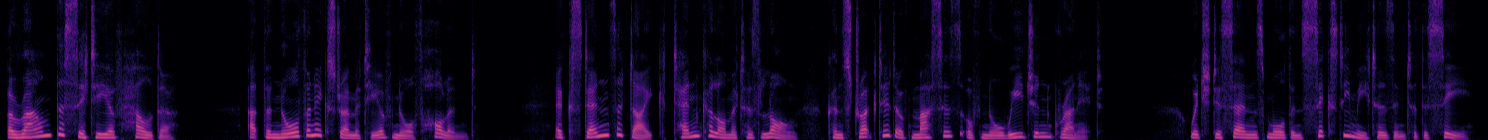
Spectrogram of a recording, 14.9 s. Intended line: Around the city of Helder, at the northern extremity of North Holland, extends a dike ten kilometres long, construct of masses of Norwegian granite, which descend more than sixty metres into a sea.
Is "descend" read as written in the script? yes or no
no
